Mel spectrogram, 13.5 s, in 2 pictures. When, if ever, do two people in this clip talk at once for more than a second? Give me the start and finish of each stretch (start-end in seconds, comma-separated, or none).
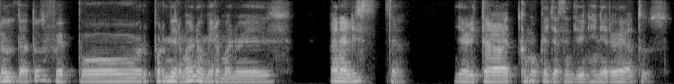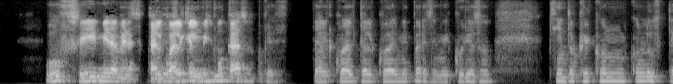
7.9-9.3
